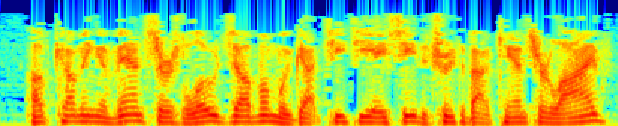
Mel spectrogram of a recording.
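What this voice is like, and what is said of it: American English accent. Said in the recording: “my English, American English accent”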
